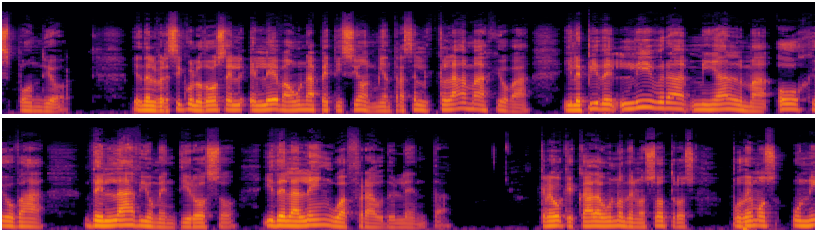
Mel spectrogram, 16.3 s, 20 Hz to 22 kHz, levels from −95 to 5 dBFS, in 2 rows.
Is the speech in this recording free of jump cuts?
yes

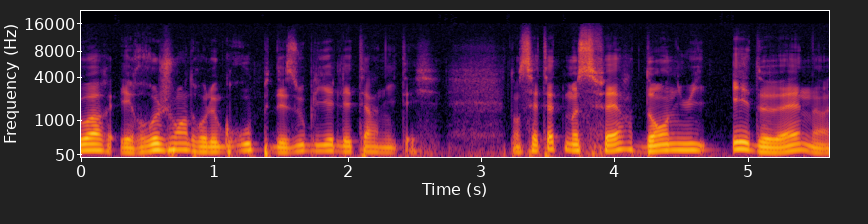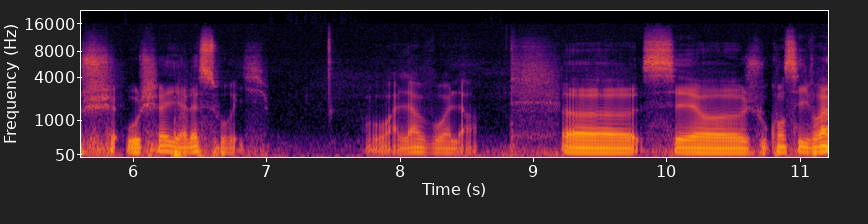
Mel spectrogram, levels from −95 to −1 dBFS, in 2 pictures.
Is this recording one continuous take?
no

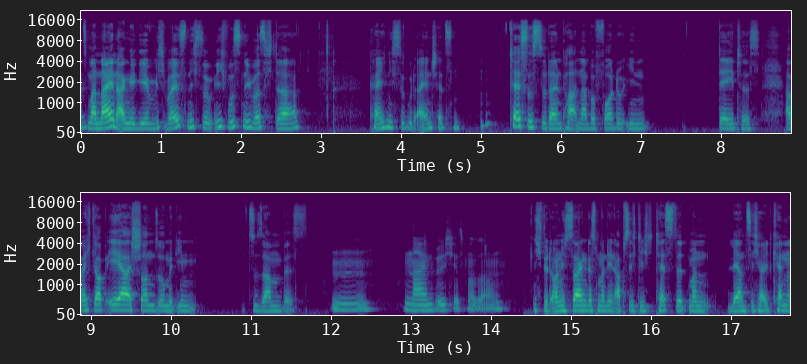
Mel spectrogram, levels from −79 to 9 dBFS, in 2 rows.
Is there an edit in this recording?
no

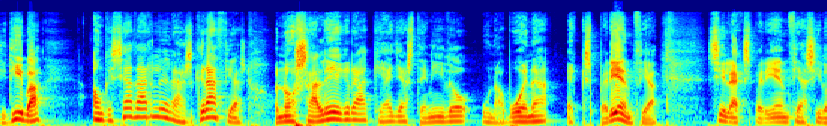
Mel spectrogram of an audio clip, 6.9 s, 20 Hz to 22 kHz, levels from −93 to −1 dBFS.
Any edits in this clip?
yes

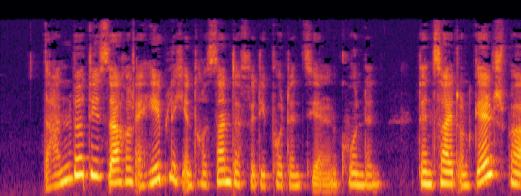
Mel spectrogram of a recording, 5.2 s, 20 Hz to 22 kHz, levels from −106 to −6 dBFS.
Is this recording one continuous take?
no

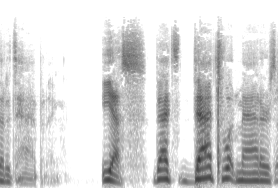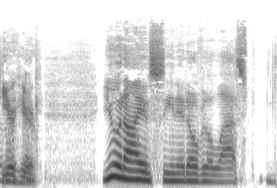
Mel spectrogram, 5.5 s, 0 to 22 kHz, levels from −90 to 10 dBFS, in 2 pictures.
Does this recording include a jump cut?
no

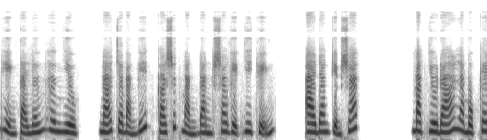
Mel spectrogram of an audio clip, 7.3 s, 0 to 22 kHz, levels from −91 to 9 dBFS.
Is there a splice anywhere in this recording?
yes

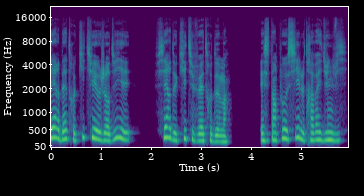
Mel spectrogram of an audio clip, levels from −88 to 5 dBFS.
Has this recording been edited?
yes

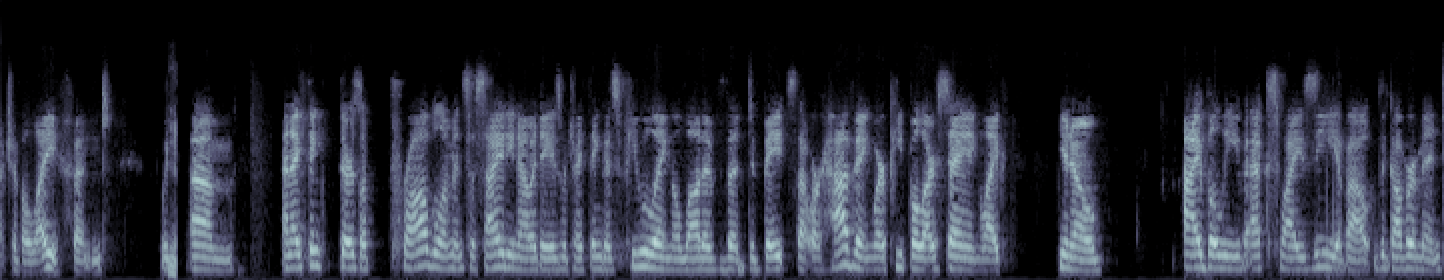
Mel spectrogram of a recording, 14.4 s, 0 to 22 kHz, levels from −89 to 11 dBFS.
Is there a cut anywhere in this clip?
yes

